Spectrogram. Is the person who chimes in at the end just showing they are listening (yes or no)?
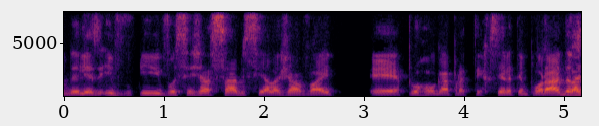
no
